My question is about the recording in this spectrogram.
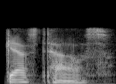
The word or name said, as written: guesthouse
